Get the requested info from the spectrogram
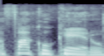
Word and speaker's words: facocero: Si dice facocero e non facocero. Ma davvero? In italiano. No, è vabbè, così. facocero proprio pare. – Anzi, in realtà si può usare anche la pronuncia greca facochero.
